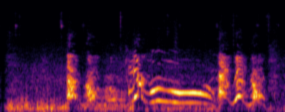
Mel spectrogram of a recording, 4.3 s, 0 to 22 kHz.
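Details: Dog playing at Seal Point Dog Park on the western side of San Francisco Bay, August 10, 2015, with Rosy and Rocky: a few sharp barks, then a long, smooth, slightly falling whine, followed by quick repeated barks over a low rumbling background.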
